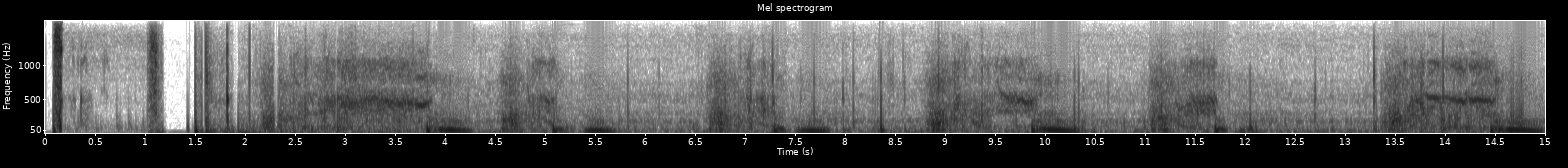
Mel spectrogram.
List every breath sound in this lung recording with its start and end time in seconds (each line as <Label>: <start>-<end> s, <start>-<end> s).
Inhalation: 2.69-3.85 s, 4.45-5.16 s, 6.54-7.37 s, 8.72-10.52 s, 10.99-11.80 s, 13.28-14.62 s
Wheeze: 2.69-3.85 s, 10.99-11.62 s
Stridor: 13.66-14.62 s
